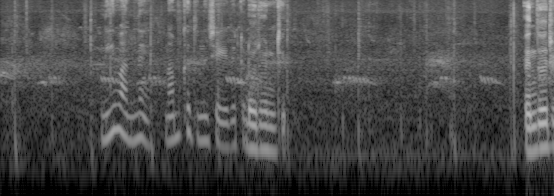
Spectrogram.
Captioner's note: people talking outside audition hall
